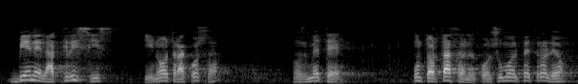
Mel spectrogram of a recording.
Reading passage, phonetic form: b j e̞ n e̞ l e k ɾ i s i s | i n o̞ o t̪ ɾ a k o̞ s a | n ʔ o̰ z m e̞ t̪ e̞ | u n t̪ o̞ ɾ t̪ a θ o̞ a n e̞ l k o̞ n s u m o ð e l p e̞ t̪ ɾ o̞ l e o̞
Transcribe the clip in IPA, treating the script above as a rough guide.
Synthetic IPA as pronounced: b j e̞ n e̞ l a k ɾ i s i s | i n o̞ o t̪ ɾ a k o̞ s a | n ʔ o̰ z m e̞ t̪ e̞ | u n t̪ o̞ ɾ t̪ a θ o̞ e n e̞ l k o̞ n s u m o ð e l p e̞ t̪ ɾ o̞ l e o̞

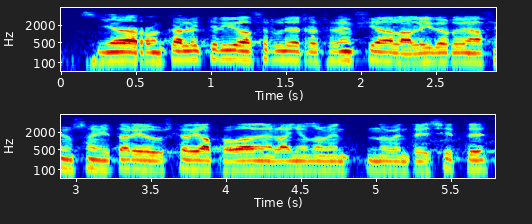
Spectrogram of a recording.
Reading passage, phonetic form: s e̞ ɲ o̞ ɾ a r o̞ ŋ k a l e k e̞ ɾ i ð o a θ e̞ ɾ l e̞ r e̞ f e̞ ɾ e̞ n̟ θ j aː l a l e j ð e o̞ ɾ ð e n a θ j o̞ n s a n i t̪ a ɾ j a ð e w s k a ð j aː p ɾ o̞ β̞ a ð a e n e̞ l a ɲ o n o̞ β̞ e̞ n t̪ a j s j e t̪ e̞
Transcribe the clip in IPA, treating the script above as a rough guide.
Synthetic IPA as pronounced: s e̞ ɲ o̞ ɾ a r o̞ ŋ k a l e k e̞ ɾ i ð o a θ e̞ ɾ l e̞ r e̞ f e̞ ɾ e̞ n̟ θ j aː l a l e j ð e o̞ ɾ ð e n a θ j o̞ n s a n i t̪ a ɾ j a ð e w s k a ð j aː p ɾ o̞ β̞ a ð a e n e̞ l a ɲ o n o̞ β̞ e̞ n t̪ a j s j e t̪ e̞

